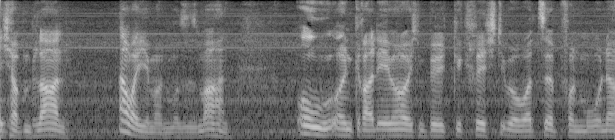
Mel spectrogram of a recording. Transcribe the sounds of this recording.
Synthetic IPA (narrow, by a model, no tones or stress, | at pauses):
ɪçhaːbn̩pl̥aːn | ʔaːbɐjeːmantmʊsɛsmaχn̩ | ʔoːʊnt̚ɡ̥ʁaːtʔeːbm̩haːbəɪçn̩bɪlt̚ɡ̥əkʁ̥ɪçtʔyːbɐwɔtt͡sɛpfɔnmoːna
